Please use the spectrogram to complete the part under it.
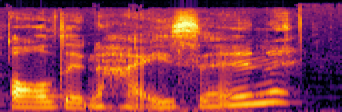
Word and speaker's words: Aldenhuysen: It is Aldenhuysen. It is Dutch. It means old house.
